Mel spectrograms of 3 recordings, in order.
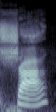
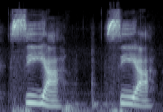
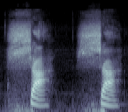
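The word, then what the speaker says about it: siya: to point out about sha. First is the pronunciation. It looks like it should be pronounced sa cia, but it's actually pronounced sha sha. So the s i y, it's a sha sound.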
